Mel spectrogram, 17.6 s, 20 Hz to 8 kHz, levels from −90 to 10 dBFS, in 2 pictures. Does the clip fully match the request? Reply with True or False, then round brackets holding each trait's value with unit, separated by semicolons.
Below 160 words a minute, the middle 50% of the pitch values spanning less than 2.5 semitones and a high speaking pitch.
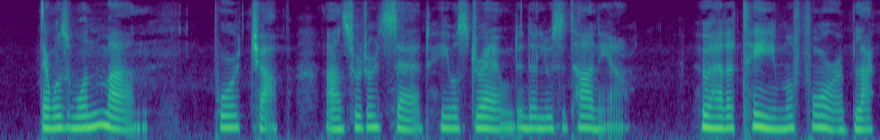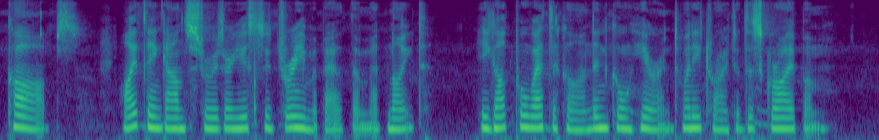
True (140 wpm; 1.6 semitones; 200 Hz)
